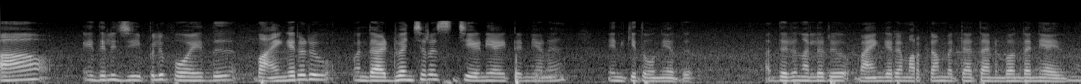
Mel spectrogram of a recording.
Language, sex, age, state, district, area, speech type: Malayalam, female, 45-60, Kerala, Malappuram, urban, spontaneous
